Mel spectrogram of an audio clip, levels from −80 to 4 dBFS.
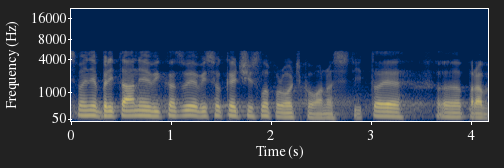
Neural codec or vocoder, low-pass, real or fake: codec, 24 kHz, 0.9 kbps, DualCodec; 5.4 kHz; fake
